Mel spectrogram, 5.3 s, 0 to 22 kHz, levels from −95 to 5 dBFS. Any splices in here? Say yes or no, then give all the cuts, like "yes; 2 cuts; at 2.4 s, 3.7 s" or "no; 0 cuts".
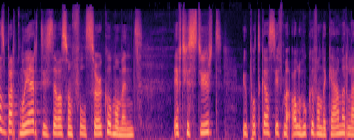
no; 0 cuts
